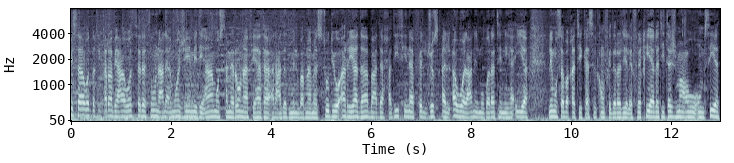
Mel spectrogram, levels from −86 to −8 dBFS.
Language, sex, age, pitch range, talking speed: Arabic, male, 20-39, 120-140 Hz, 140 wpm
